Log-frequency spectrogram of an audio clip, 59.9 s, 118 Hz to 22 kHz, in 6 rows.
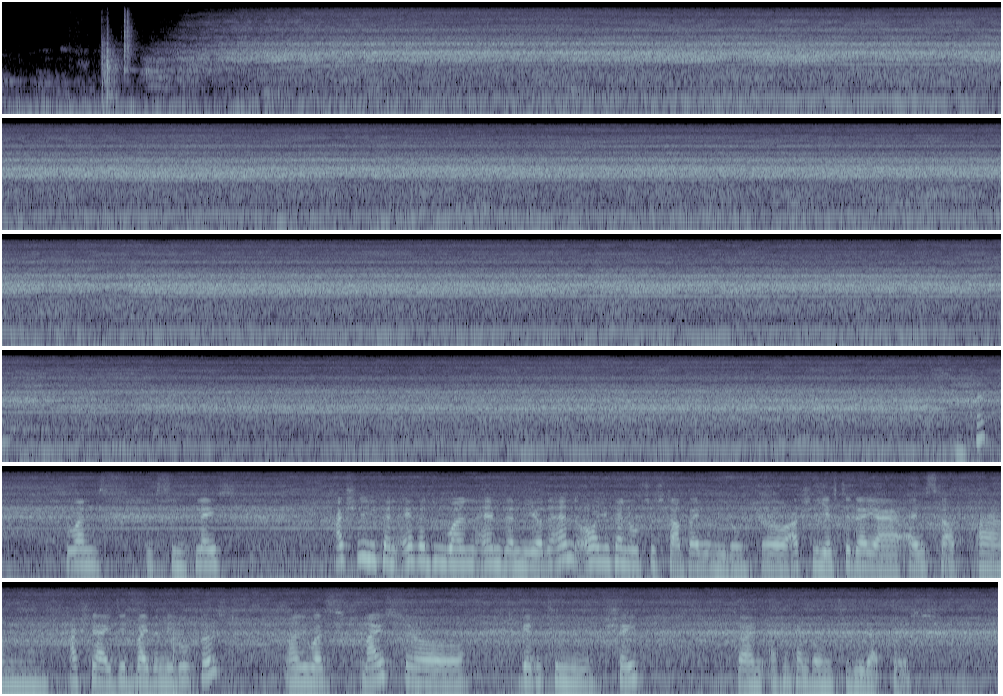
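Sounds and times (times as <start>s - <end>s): heat gun blowing air: 1.4s - 59.9s.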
